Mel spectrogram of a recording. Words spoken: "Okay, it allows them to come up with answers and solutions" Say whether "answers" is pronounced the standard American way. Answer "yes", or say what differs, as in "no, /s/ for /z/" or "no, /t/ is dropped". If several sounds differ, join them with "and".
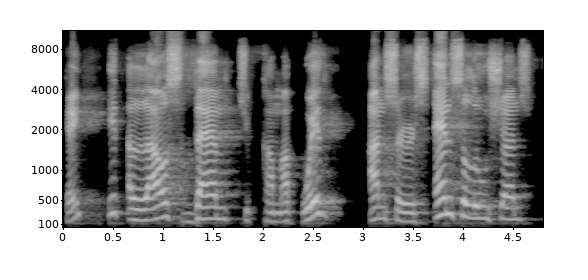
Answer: no, /s/ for /z/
